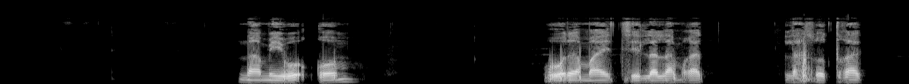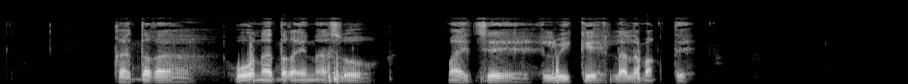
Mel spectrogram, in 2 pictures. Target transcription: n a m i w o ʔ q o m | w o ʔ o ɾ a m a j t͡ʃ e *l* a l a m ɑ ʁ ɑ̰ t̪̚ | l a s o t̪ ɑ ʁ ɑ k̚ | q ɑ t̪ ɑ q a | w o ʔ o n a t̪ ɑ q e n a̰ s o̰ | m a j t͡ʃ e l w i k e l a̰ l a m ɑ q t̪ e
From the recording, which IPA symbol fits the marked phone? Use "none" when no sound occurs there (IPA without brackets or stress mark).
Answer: l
